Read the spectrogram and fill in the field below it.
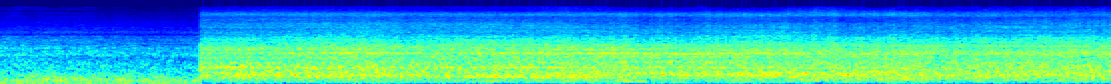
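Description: An electric train rushes past at speed with a loud roar.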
